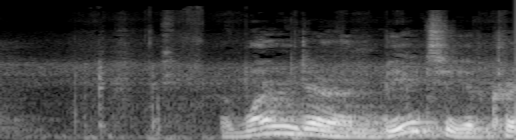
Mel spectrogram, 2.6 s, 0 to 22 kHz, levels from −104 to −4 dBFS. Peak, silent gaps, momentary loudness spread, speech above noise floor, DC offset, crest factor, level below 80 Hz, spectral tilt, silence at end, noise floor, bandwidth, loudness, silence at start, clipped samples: -8 dBFS; none; 8 LU; 34 dB; under 0.1%; 16 dB; -56 dBFS; -8 dB/octave; 0 s; -54 dBFS; 12.5 kHz; -22 LUFS; 1.1 s; under 0.1%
